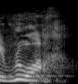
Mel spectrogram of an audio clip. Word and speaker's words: ruach: Somebody say ruach. But say it like you have something stuck in your throat. Ruach. You got to say this like with a baritone sort of tenor.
